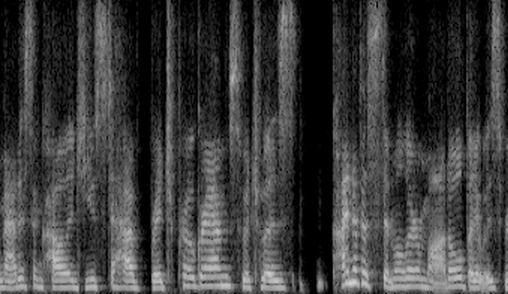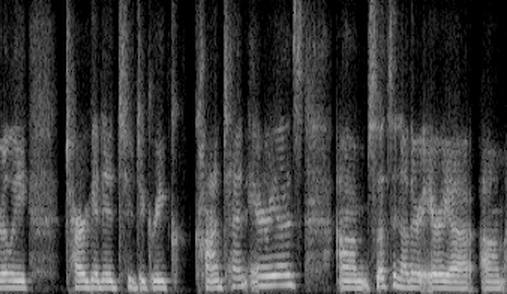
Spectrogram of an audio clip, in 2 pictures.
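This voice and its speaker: A woman's voice: mid-range voice, low-quality recording. A woman co-hosting a webinar, welcoming attendees and talking hesitantly, with frequent "um". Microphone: video call.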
